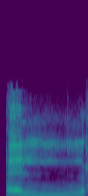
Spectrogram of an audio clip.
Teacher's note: Masih kepental. Jangan sampai keluar pantulan dari huruf lam yang dibaca. Tapi tahan sejenak, tahan satu harokat, tahan satu ketukan. Alhamdu. Masih sedikit keluar.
